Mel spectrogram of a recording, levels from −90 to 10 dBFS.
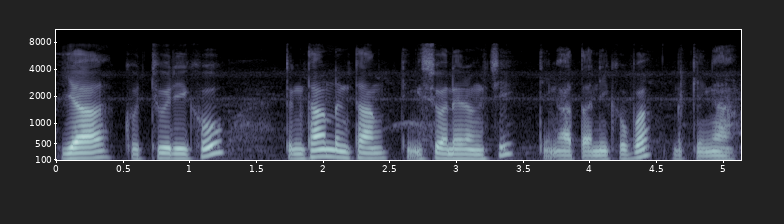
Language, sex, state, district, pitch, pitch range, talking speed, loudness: Garo, male, Meghalaya, West Garo Hills, 125 Hz, 110-150 Hz, 80 wpm, -22 LUFS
